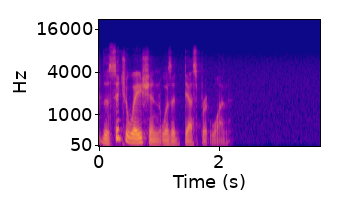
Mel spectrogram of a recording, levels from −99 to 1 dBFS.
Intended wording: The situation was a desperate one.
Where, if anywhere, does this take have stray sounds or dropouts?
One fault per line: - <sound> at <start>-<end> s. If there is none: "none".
none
